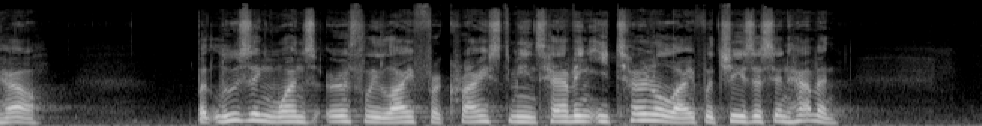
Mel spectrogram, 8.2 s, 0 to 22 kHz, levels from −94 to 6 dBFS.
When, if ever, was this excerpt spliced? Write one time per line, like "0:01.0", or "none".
none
